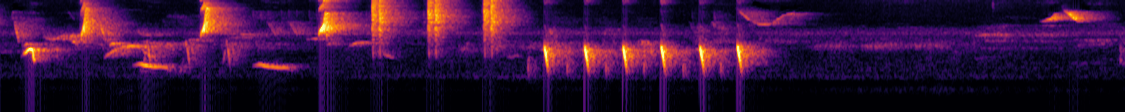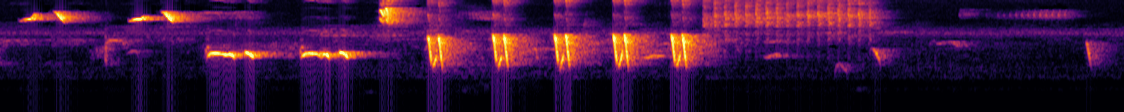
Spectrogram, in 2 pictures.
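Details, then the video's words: Thrush nightingale, Luscinia luscinia, in spring woodland: bursts of loud repeated hammering notes, a pause of soft twitters, then another fast series of chops and a dry buzzing rattle. "Bird sounds Nightingale bird singing"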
